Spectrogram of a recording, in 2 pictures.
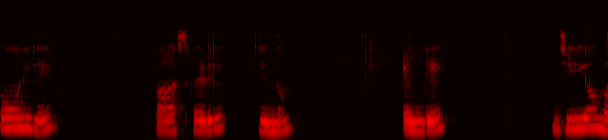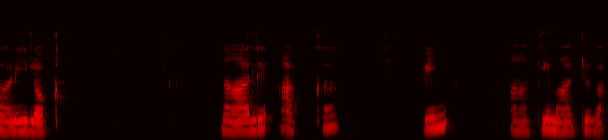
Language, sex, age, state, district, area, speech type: Malayalam, male, 45-60, Kerala, Kozhikode, urban, read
